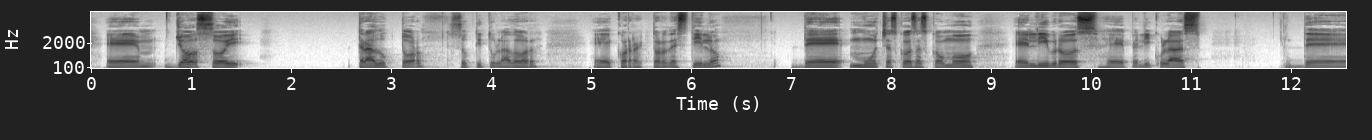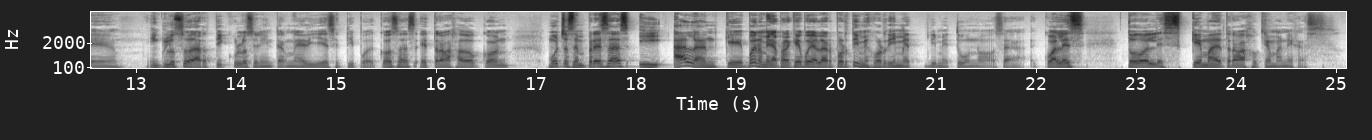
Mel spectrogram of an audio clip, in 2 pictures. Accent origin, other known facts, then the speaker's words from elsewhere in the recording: Mexico; somos mexicanos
